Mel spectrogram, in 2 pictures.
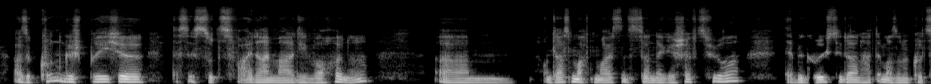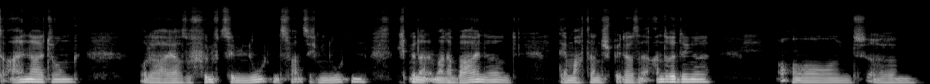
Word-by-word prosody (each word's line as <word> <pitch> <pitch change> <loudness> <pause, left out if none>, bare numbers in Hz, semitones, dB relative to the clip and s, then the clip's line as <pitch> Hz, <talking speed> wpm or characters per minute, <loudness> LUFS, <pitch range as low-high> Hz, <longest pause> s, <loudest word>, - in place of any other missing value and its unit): Also, - - +1
Kundengespräche, 125 -4 +4 0.3
das - - -7
ist - - 0
so - - +1
zwei, 105 +3 -2
dreimal 100 -1 +2
die 95 -2 -3
Woche, 90 +7 +1
ne? 125 +10 -1 0.6
Ähm, 90 -2 -2 0.3
und - - -2
das 105 +1 +1
macht 120 -3 +4
meistens 100 -2 -1
dann 100 -1 +1
der 95 -1 +1
Geschäftsführer, 130 - 0 0.4
der - - -3
begrüßt 105 +3 +2
die - - +1
dann, 105 -2 +3
hat 105 - -5
immer 110 -4 +3
so 95 +1 -1
'ne 95 - -2
kurze 105 0 -4
Einleitung, 115 +1 +3 0.6
oder 90 -3 -2
ja, 90 -1 -1
so 85 - -8
15 105 +2 -2
Minuten, 110 +7 0
20 120 -5 -6
Minuten. 115 +4 -2 0.3
Ich - - -9
bin 115 - +2
dann 105 - +3
immer 105 - +2
dabei, 95 +5 +2
ne? 110 0 +1
Und 100 -4 -6 0.4
der 95 - -2
macht 100 -1 -2
dann 100 -2 0
später 100 +4 -2
seine 95 -2 -6
andere 125 0 +5
Dinge. 115 0 +2 0.6
Und, 95 -2 -4
ähm, 90 -3 -5
105 Hz, 165 wpm, -23 LUFS, 95-115 Hz, 0.6 s, andere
